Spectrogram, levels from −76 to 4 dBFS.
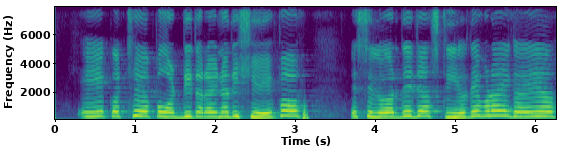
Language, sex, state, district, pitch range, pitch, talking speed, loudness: Punjabi, female, Punjab, Kapurthala, 305-335 Hz, 320 Hz, 170 wpm, -11 LUFS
